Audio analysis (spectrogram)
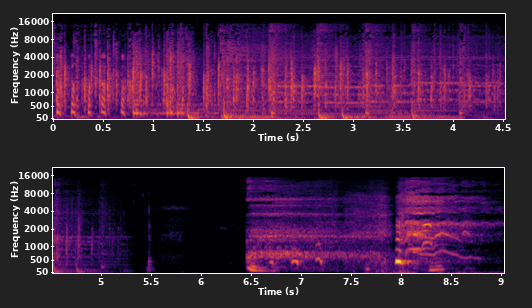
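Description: A burst of dense, crackling applause fills the first few seconds, then stops abruptly. After a short silence, laughter and whooping voices follow, with one bright, rising whoop standing out.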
